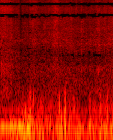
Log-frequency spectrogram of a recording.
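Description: Steady wind noise on the microphone: a low rumble under a soft hiss.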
